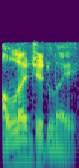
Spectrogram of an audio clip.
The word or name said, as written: allegedly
